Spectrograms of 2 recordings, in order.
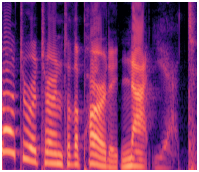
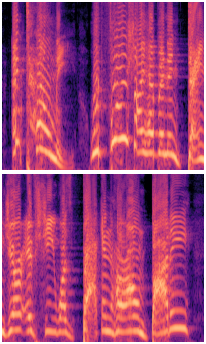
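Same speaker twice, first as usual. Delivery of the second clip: sharp, quick, snapping tone; 9 semitones higher, 6 dB louder than usual. Reading a story aloud, a character fires back at the showmare. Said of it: "He fired back, / Welp, here's my first ever dramatic reading".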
